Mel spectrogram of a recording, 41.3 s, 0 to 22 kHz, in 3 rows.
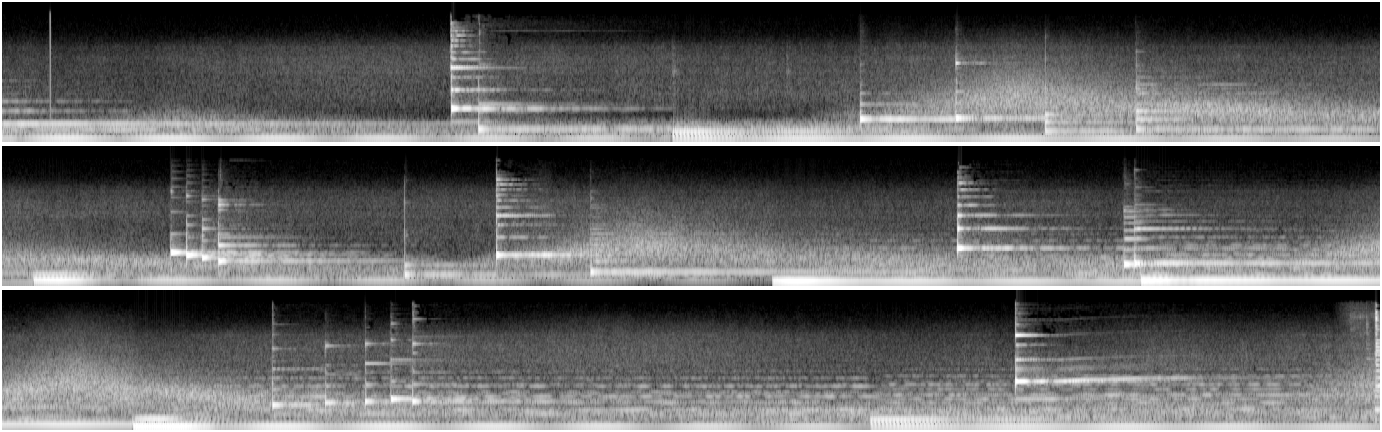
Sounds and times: Ambient music: 0.0 - 41.3.

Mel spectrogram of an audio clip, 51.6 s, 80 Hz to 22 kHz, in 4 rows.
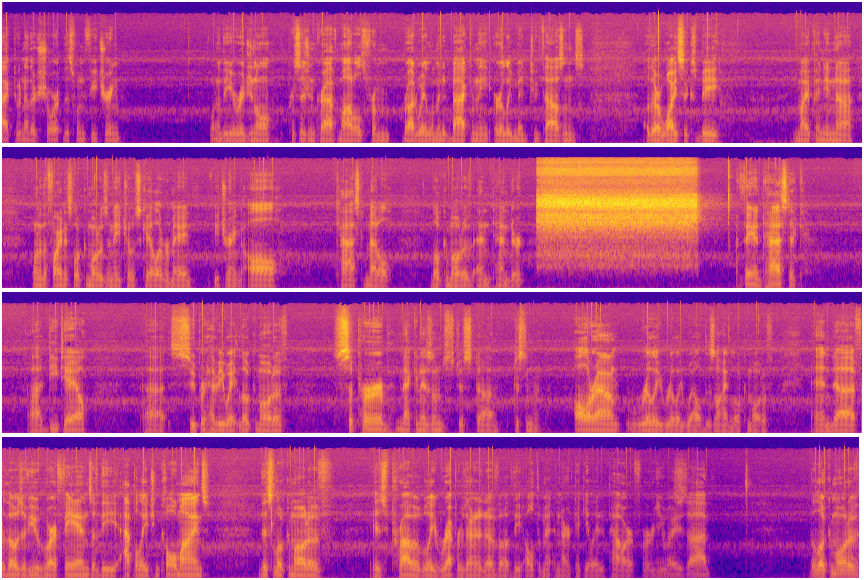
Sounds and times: Speech: 0.0 - 1.8, 3.1 - 8.8, 9.6 - 10.8, 11.8 - 12.8, 13.4 - 17.1, 17.9 - 20.8, 23.8 - 25.0, 26.2 - 27.1, 27.9 - 30.1, 30.8 - 41.8, 42.6 - 43.6, 44.2 - 49.4, 50.8 - 51.5.

